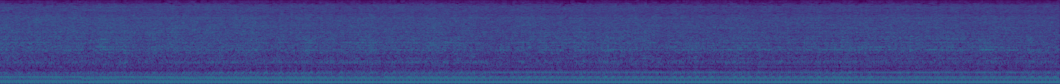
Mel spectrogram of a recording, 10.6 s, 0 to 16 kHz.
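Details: Honda Civic Si with a freshly built K20A engine, new exhaust and modified wiring harness, run with laptop logging data: steady, deep, even note held about ten seconds with no misfire, tick or knock; the engine runs normally.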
